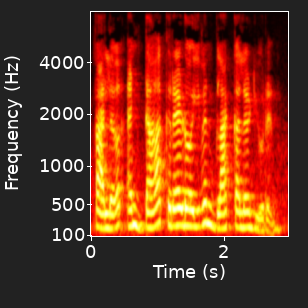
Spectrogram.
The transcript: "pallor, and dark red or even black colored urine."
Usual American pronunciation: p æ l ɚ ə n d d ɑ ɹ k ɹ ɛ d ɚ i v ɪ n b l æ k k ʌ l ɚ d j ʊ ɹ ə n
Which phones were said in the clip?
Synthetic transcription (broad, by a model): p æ l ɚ ə n d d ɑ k ɹ ɛ d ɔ i v ɪ n b l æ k k ʌ l ɚ d j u ɹ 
